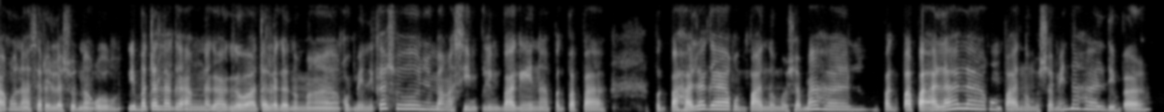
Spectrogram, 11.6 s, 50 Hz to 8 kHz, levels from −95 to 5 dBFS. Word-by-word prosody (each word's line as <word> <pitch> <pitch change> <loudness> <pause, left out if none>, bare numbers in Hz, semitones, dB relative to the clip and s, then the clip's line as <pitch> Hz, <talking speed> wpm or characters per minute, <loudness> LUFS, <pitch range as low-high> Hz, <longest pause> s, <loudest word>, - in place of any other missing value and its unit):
ako 210 +3 0
nasa 190 -2 -2
relasyon 180 -1 -2
ako, 100 - -6
iba 235 -1 +1
talaga 230 -3 +2
ang 210 - -4
nagagawa 200 -2 +2
talaga 185 -1 +2
ng 185 0 -5
mga 180 -1 -2 0.2
komunikasyon 280 +9 -1
'yong 235 -2 -3
mga 205 -1 -1
simpleng 200 -2 -5
bagay 190 -1 +2
na 195 0 -5
pagpapa 195 +1 -2 0.5
pagpahalaga 250 +6 +4
kung 200 -4 -5
paano 190 -2 +2
mo 190 - -6
siya 195 +1 -4
mahal, 235 -3 -1 0.4
pagpapaalala 225 +7 +4
kung 240 - -5
paano 195 0 -2
mo - - -11
siya 200 - -4
minahal 255 0 -2
'di 210 - -2
ba? 215 +5 -2
205 Hz, 165 wpm, -23 LUFS, 190-235 Hz, 0.5 s, pagpahalaga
